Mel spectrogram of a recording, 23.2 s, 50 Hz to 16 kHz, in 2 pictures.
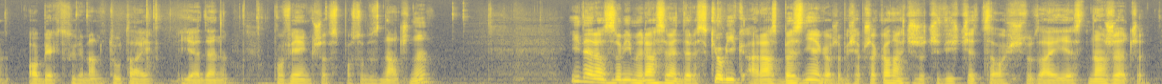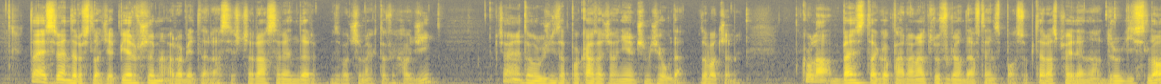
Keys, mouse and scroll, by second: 0.8 click, 1.4 KP_0, 2.5 s, 3.2 click, 3.5 g, 4.5 click, 5.9 click, 9.7 click.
